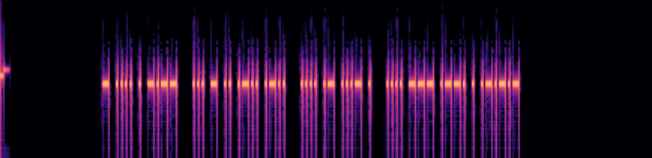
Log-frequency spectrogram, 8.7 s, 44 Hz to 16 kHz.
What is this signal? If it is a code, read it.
Morse code, heard as a keyed tone, about 40 wpm, 700 Hz. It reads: THEY STILL HAVE HOPE.
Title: Sentences from Top 1000 Words 40wpm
